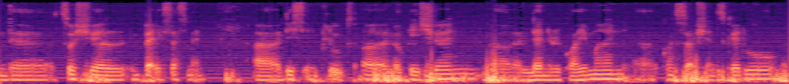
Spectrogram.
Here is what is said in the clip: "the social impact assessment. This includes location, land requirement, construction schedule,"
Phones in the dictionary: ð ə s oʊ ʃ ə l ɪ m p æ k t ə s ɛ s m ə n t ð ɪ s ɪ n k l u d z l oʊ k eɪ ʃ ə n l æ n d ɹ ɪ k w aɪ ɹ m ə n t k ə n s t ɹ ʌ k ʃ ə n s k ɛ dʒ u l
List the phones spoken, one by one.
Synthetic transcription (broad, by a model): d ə s oʊ ʃ ə l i m p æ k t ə s ɛ s m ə n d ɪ s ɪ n k l u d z l oʊ k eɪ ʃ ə n l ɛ n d ɹ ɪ k w aɪ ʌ m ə n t k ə n s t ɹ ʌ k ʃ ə n s k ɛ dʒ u l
